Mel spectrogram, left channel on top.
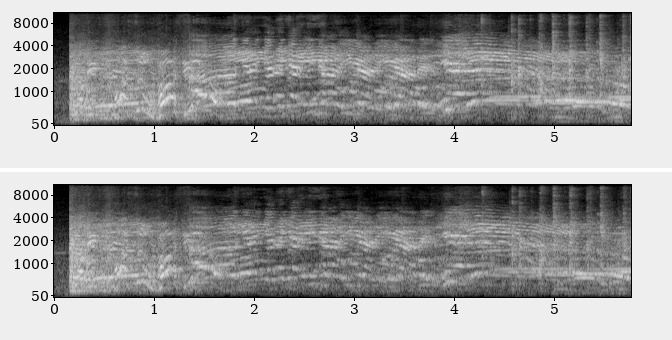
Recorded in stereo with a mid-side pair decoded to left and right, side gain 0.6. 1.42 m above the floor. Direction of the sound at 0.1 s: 20° right.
